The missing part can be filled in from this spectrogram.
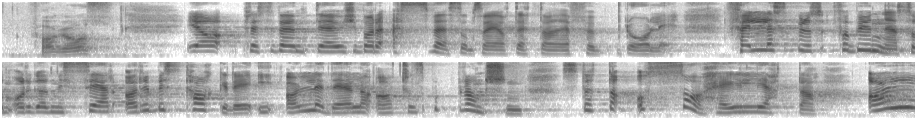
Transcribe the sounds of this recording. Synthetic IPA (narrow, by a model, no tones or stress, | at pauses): fɑɡəɔs | jɑːpʰɾɛsɪd̪ɛnt̪̚d̪ɛæɾjʊɪçːəbɑːɾəʔɛsʋeːsɔmsæɪəɾɑt̪̚d̪ɛt̪ːəɛɾfɔɖoːɭɪ̰fɛlːəsbfɔɾbʉnːəsɔmʔɔɾɡɑnɪseːɾɑɾbɛɪst̪ʰɑːkəɾəʔɪɑlːəd̪eːləɾʔɑʋt̪ʰɾɑnspɔʈ̚bɾɑŋʂn̩st̪œt̪ːəʔɔsɔhæɪljæʈːɑ | ʔɑl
